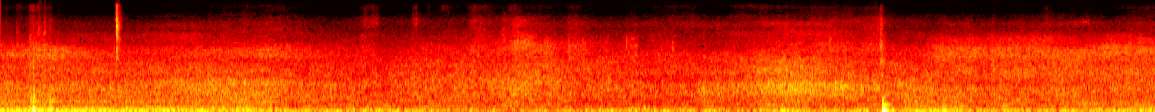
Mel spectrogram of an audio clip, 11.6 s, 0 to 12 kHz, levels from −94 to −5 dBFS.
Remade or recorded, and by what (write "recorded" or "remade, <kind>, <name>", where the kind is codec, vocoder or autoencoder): recorded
